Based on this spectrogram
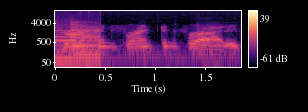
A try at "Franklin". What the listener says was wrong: Franken. You said Franken. It's not Franken. It's Franklin.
